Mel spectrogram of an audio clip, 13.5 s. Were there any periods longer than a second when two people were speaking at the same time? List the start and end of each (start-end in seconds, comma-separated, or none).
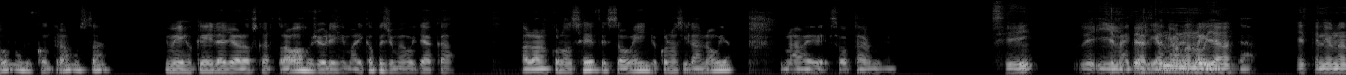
11.2-12.4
